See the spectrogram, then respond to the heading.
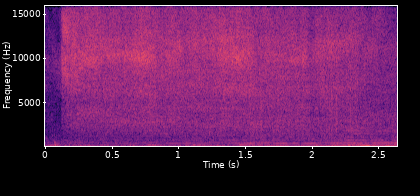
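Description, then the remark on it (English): A steady sizzle of meat cooking on a grill, a dense crackling hiss that holds at even loudness throughout, with no voices. “That is the sound of meat on a grill.”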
